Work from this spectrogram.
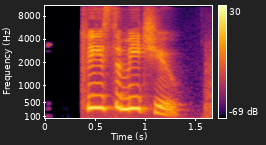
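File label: Voice Acting Spanish Female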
